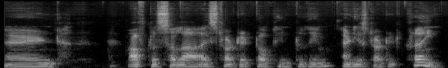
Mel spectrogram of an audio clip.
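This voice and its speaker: Male Quran teacher, low husky voice, earnest and repetitive delivery. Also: fairly even intonation, a little slow, darkish tone. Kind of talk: religious lesson.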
